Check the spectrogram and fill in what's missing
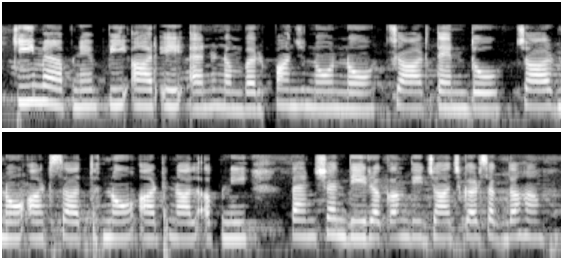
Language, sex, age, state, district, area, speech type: Punjabi, female, 18-30, Punjab, Gurdaspur, urban, read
